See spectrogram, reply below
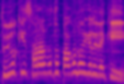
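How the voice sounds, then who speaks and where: A woman voicing brisk, emphatic young men in a doll cartoon. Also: high-pitched, a little mellow, faint music behind, lightly acted. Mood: exasperated. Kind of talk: cartoon voice acting.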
